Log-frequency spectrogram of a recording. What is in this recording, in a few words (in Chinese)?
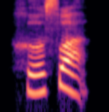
"合算", Chinese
